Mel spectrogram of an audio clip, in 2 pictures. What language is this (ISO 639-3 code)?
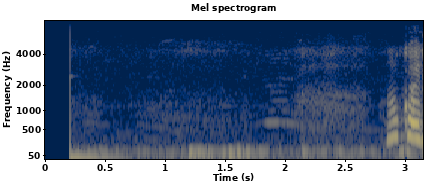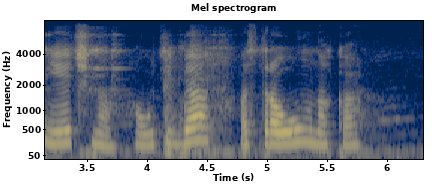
rus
